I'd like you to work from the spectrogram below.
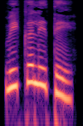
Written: ವಿಗಲಿತ

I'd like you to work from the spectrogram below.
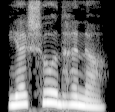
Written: ಯಶೋಧನ

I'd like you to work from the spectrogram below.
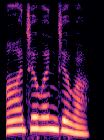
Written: ಆಜವಂಜವ

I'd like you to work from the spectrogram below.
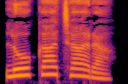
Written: ಲೆಕ್ಕಾಚಾರ

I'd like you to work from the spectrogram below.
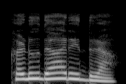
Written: ಕಡುದಾರಿದ್ರ

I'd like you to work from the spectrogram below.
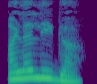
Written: ಅಳಲಿಕೆ

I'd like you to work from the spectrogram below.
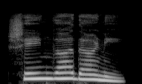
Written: ಶೇಂಗಾದಾಣಿ

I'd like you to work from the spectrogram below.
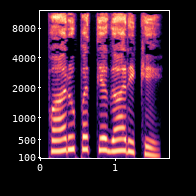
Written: ಪಾರುಪತ್ಯಗಾರಿಕೆ

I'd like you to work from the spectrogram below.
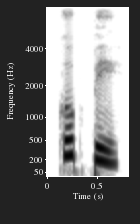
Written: ಗೊಪ್ಪೆ

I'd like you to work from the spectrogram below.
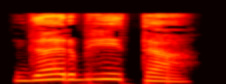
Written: ಗರ್ಬಿತ

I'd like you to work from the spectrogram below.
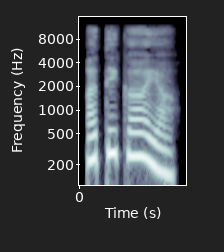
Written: ಆಧಿಕ್ಯ

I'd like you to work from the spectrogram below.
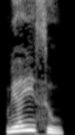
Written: ವ್ಯಯಿಸು

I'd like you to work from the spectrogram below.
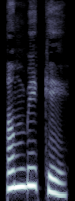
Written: ಅಂಬಿಕ್ಕು

